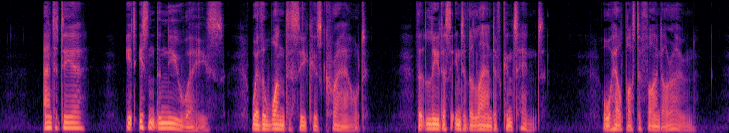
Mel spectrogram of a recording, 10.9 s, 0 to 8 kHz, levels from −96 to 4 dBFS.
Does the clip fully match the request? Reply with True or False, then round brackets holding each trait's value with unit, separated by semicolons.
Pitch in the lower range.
True (95 Hz)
